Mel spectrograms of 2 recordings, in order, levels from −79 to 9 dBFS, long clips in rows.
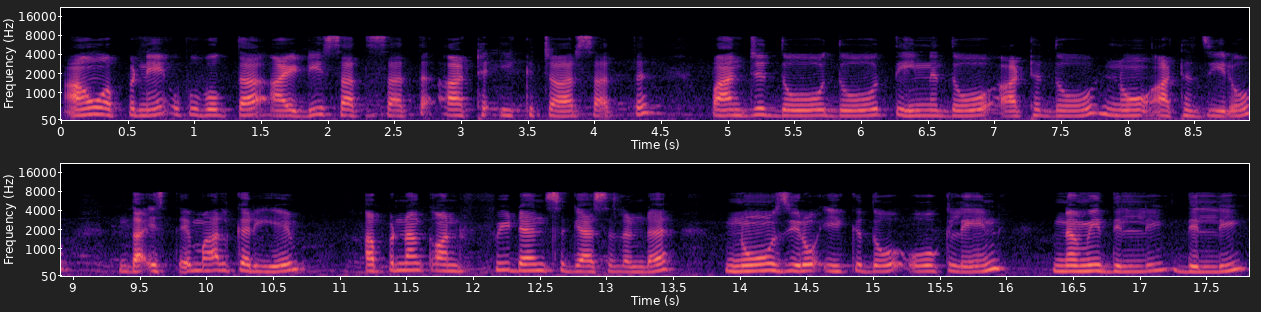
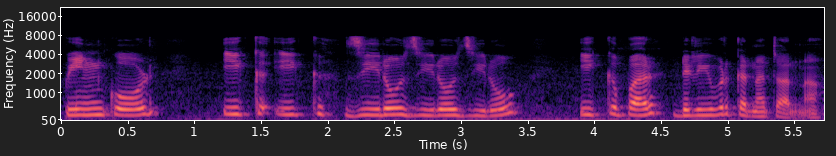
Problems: none marked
